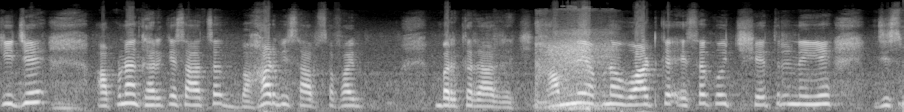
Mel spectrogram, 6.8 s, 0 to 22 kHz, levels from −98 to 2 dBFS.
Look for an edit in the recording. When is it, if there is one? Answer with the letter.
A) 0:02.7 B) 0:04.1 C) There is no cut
B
